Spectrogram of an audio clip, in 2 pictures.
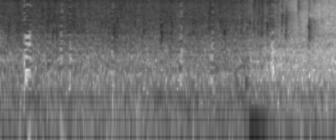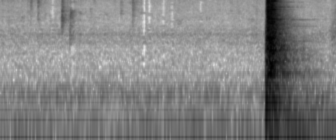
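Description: Tap water runs steadily into a sink as potatoes are rinsed for fried potatoes, then drops away to quiet kitchen background before a short sharp knock near the end.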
